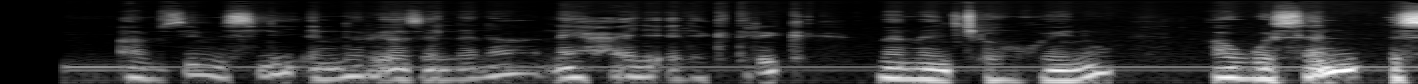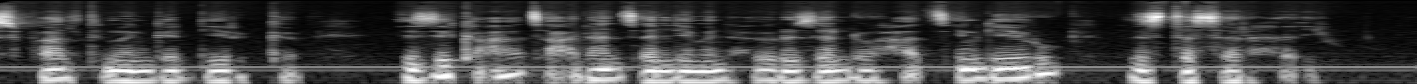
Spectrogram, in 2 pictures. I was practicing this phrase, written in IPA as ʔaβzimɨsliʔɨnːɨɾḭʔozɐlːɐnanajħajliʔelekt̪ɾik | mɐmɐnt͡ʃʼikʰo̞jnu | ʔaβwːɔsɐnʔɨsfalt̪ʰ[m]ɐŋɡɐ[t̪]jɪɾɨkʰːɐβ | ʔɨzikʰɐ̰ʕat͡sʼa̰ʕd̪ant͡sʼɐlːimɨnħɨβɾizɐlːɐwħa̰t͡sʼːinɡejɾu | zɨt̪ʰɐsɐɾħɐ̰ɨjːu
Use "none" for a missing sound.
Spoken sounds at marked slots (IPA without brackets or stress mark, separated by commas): m, d̪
